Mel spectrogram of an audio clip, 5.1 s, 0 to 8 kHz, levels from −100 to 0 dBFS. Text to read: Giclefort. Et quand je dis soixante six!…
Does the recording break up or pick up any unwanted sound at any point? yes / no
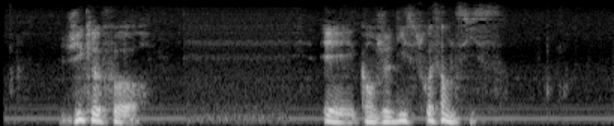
no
